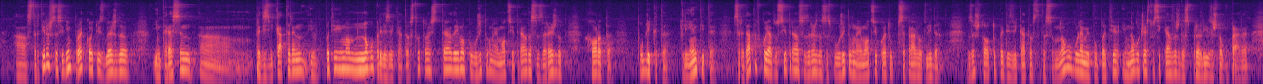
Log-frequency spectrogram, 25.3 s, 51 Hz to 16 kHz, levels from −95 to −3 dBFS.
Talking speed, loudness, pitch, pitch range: 145 wpm, -31 LUFS, 115 Hz, 100-130 Hz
